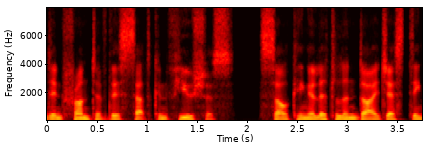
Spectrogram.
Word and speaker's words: Keungfautse: MacLeod pronounced MacLeod, and an elderly Pekingese called Keungfautse, pronounced Confucius.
